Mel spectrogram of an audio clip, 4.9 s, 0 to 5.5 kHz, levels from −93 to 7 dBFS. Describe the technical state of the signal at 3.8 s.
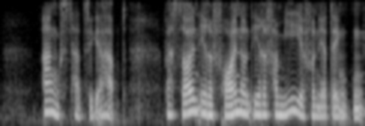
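At 3.8 s the signal is intact, with no audible fault at that moment.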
